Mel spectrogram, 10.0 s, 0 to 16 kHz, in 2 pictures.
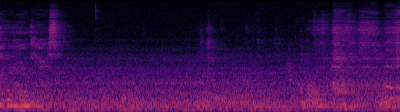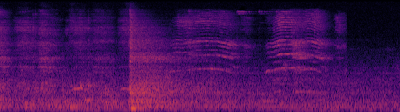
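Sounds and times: newborn baby crying: 5.9 - 9.4.

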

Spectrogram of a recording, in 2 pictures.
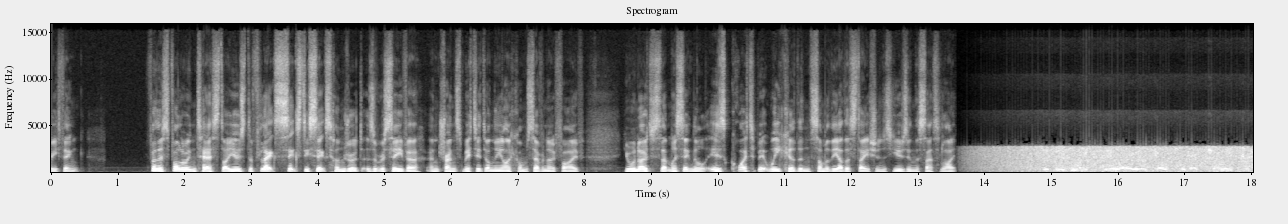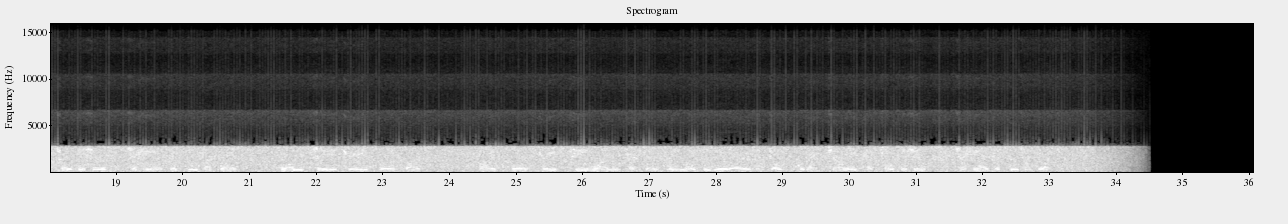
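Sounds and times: radio static: 13.7 - 34.5
weak radio voice: 14.4 - 34.0.

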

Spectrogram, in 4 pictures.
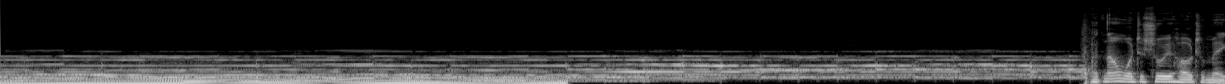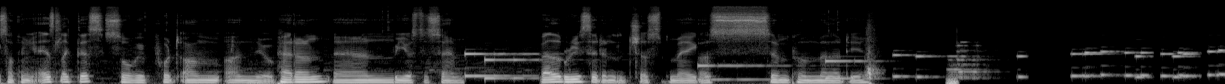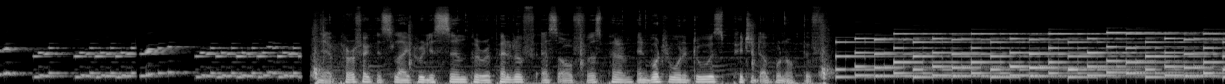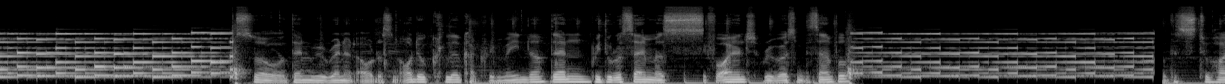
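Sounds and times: bell synth melody: 16.9 - 18.0, 19.2 - 22.2, 32.9 - 39.2, 45.3 - 48.4.

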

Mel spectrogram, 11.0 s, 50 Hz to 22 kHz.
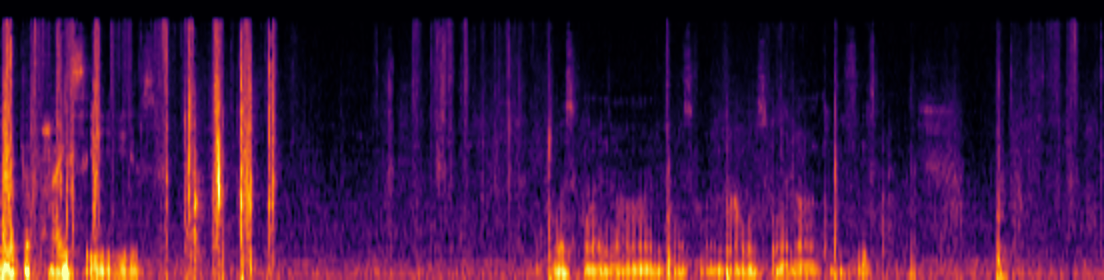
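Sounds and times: cards being shuffled: 0.0 - 2.8, 3.8 - 5.6.

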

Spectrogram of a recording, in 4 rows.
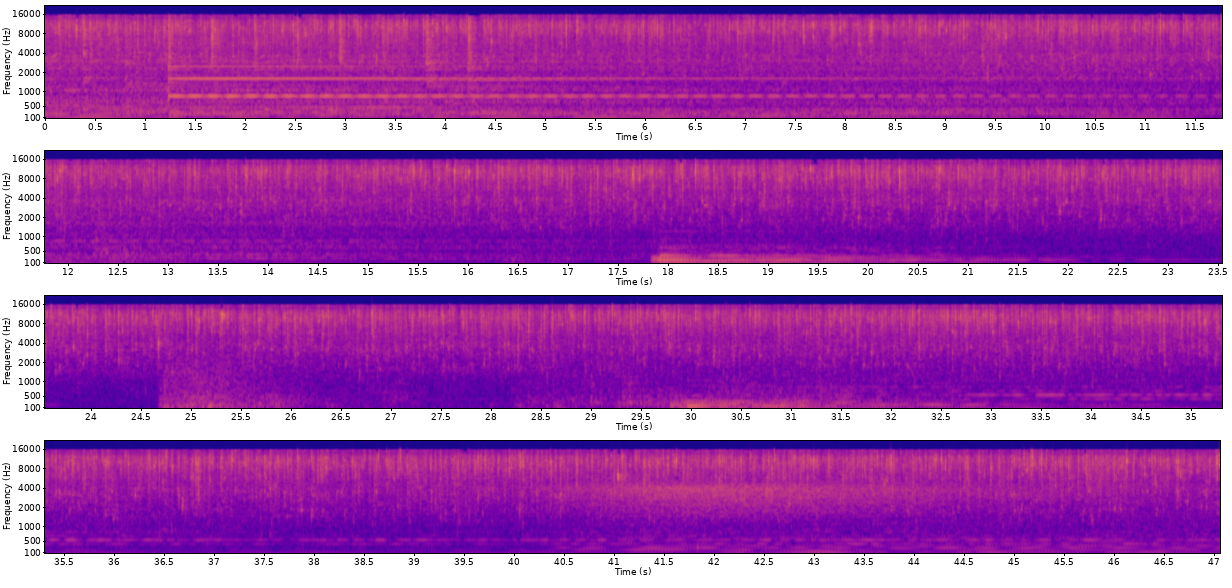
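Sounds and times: ambient music with held chords: 0.0 - 26.2, 28.6 - 47.0
trickling water: 0.0 - 47.0.

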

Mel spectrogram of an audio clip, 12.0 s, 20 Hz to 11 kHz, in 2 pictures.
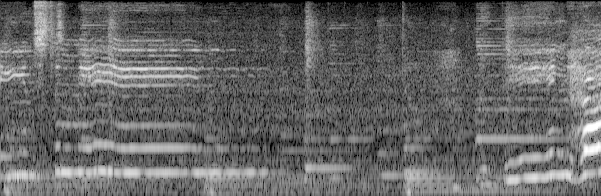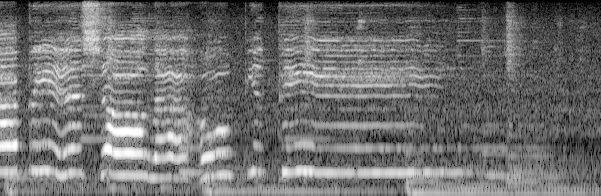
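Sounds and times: woman singing: 0.0 - 3.1, 4.8 - 11.2
backing track: 0.0 - 12.0.

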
